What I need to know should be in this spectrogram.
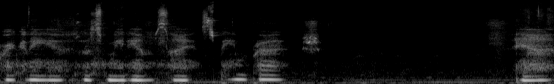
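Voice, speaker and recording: A woman whispering softly and breathily in a soothing, playful ASMR roleplay as she guides a painting tutorial. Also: medium pitch, flat delivery, slightly rough. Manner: slow, soothing, playfully teasing. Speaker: art tutorial host.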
